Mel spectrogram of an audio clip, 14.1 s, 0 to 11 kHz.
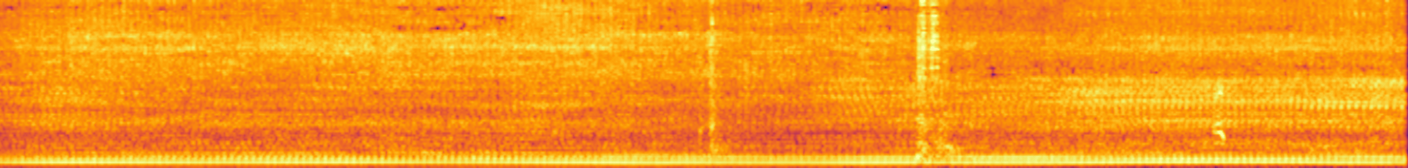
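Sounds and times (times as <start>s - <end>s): tractor engine running: 0.0s - 14.0s
loader clank: 2.0s - 10.6s.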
